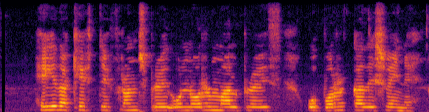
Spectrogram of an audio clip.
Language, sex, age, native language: Icelandic, male, 11, Icelandic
